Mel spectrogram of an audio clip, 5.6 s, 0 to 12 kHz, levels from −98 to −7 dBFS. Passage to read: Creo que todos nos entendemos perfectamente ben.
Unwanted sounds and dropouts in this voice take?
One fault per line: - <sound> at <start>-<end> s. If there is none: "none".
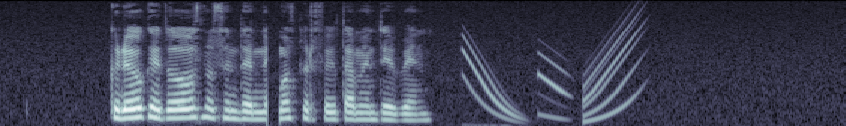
- dropout at 1.8-1.9 s
- chirp at 3.1-4.4 s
